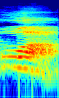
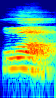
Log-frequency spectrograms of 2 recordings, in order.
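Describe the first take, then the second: No difference in how they are said.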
